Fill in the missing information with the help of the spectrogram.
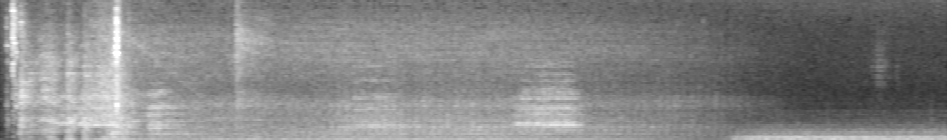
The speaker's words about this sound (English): Oh well, at least my car is running fine. I'll just head home and figure it out from there.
